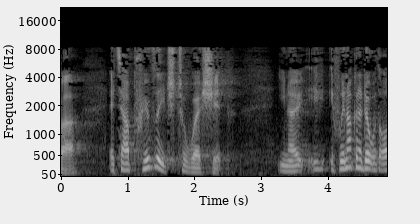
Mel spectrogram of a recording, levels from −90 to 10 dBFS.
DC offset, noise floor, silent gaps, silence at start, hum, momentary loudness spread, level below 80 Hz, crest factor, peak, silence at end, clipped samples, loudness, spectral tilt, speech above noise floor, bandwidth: under 0.1%; -56 dBFS; none; 0 s; none; 13 LU; -66 dBFS; 18 dB; -10 dBFS; 0 s; under 0.1%; -28 LUFS; -3 dB/octave; 27 dB; 8.8 kHz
